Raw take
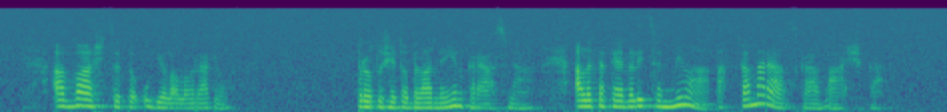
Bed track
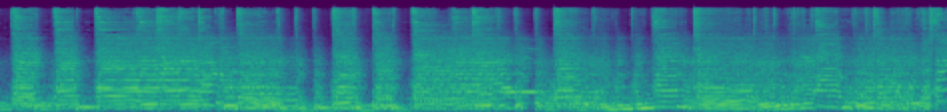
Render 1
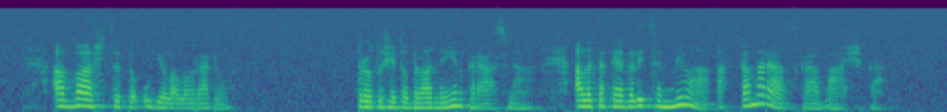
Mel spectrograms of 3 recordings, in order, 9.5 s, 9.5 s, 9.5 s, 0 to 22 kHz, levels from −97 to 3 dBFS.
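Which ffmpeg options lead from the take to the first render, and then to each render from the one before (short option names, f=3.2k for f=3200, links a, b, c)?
-af "afftdn=nr=6:nf=-39"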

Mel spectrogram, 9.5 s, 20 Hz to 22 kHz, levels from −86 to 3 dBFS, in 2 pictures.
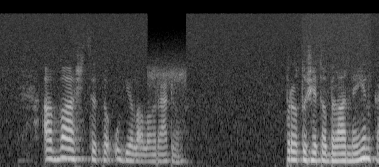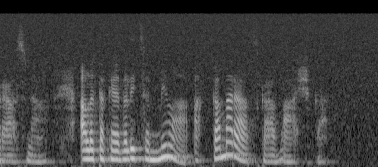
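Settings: -filter_complex "[0:a]asettb=1/sr,asplit=3[a][b][c];[a]atrim=end=1.844[d];[b]atrim=start=1.84:end=2.33,asetpts=PTS-STARTPTS,afade=t=in:d=0.004:c=qsin,afade=t=out:st=0.486:d=0.004:c=qsin,lowpass=f=3.5k:t=q:w=9.3[e];[c]atrim=start=2.326[f];[d][e]acrossfade=d=0.004:c1=hsin:c2=qsin[g];[g][f]acrossfade=d=0.004:c1=qsin:c2=hsin,asplit=3[h][i][j];[h]atrim=end=3.772[k];[i]atrim=start=3.768:end=4.642,asetpts=PTS-STARTPTS,volume=4dB[l];[j]atrim=start=4.638[m];[k][l]acrossfade=d=0.004:c1=hsin:c2=hsin[n];[n][m]acrossfade=d=0.004:c1=hsin:c2=hsin"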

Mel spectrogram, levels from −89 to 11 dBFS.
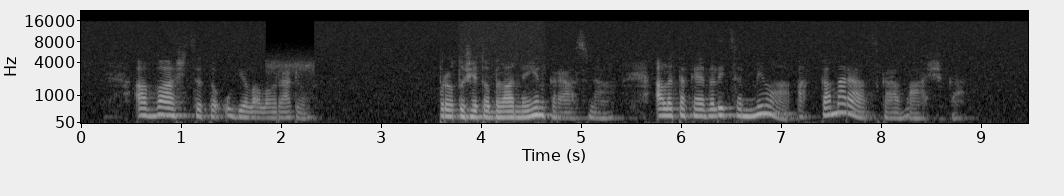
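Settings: -af "volume=-11dB"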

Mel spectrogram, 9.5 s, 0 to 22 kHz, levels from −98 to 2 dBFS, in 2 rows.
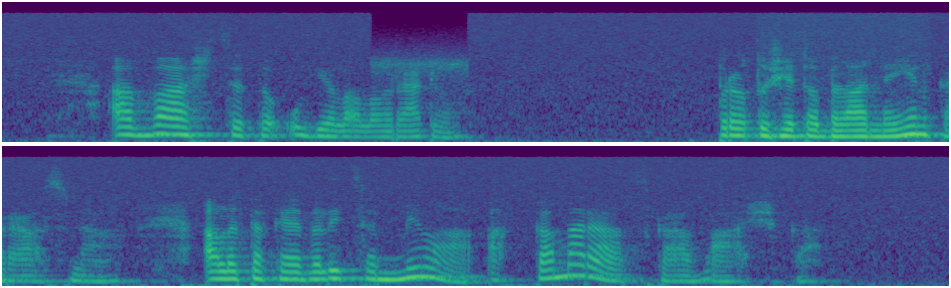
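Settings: -af "lowshelf=f=96:g=11.5"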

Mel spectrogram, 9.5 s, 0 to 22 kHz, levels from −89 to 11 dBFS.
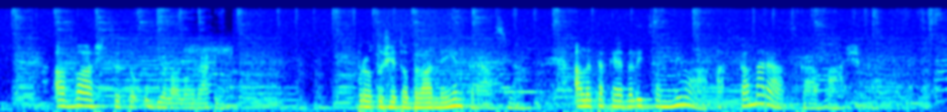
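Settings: -filter_complex "[1:a]volume=-19.5dB[a];[0:a][a]amix=inputs=2:normalize=0"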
